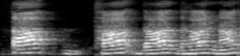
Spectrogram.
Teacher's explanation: इसके बाद तावर का उच्चारण दंत से होता है, यानी जब ता था दा धा ना का उच्चारण हम करते हैं तो हमारी जिह्वा दांत से स्पर्श करती है, इसलिए दंत व्यंजन कहे जाते हैं ये।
